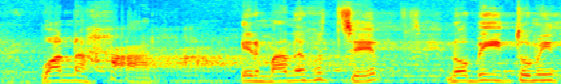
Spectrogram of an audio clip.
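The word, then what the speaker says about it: وانحر: এই গলার ভেতর থেকে এটা উচ্চারণ করবেন, ওয়ানহার।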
